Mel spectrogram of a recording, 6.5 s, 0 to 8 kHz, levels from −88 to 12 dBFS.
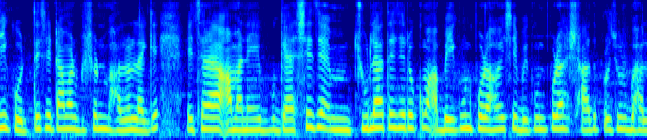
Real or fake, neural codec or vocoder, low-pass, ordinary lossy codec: real; none; none; none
